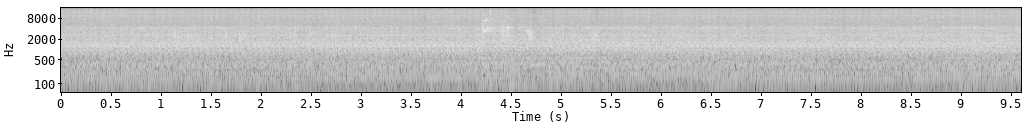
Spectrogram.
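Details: Lima 34 shovel at its first start-up after repairs, before greasing and digging: a steady, even diesel drone holds constant with no knocks, misses or surging; the two-stroke Detroit is idling healthily.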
